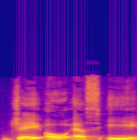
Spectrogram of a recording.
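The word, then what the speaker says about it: José: that we would pronounce J-O-S-E in the Spanish language is pronounced Jose, because the J and the H sounds move.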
